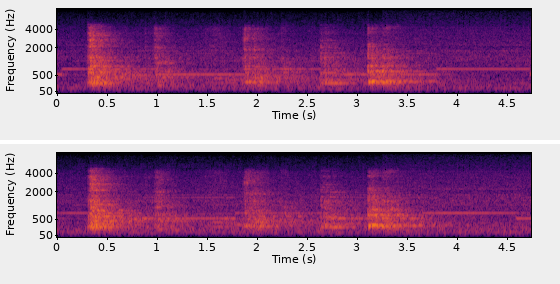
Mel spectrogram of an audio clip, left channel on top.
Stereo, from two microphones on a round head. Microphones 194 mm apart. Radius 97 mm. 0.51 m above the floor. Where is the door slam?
35° left (ahead or behind), 2.5 m.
